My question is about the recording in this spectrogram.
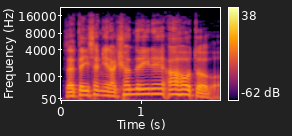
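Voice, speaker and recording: A man's voice: on the high side, smooth, pitched above the performer's own voice, close to an everyday voice. A man voicing an ancient, haughty tree-spirit oracle with a cold, dry, disdainful voice.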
